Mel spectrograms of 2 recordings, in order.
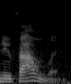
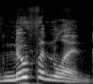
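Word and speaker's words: Newfoundland: when I went to New Foundland and then it expired ages ago you said it was newfinland which that's how it's pronounced not new found land I haven't renewed it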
